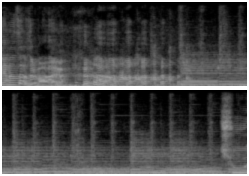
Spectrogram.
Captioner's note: laughter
